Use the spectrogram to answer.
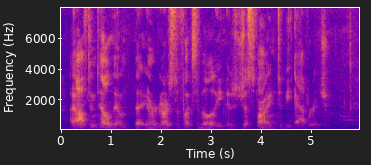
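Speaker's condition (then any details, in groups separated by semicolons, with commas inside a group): No condition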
